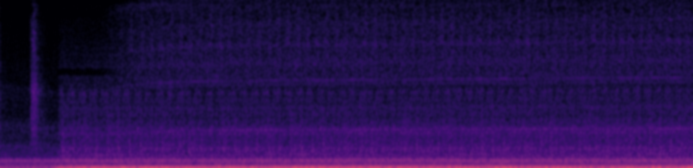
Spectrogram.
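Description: Truck engine brake in American Truck Simulator, a loud, steady low engine drone that kicks in abruptly and holds an even throbbing rumble throughout.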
